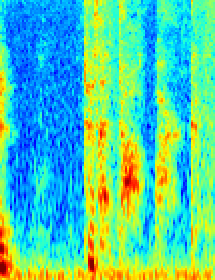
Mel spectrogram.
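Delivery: whispered, very slow and quiet. Explaining where mud stains in the car come from, whispering. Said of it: "I'm gonna whisper that".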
